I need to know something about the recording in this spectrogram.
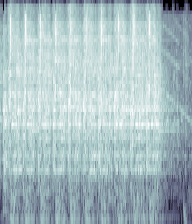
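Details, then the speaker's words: Abandoned Honda just built, first start after a blown coil fuse was replaced, fuel pressure guessed on a new tune: loud strong quick even pulse with rattly exhaust before shutting off; engine fires cleanly. "This thing sounds like a river. I like the rattle exhaust."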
